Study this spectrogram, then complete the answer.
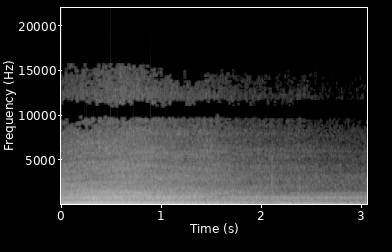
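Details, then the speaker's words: VW Beetle (vocho) air-cooled engine just rebuilt, previously burning ignition coils, originally fuel injected, now carbureted: even, steady idle with no misses after installing the missing transmission-to-engine ground cable. "Ahí está ya el cable puesto de tierra, la transmisión al motor. Ya no hay bronca."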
